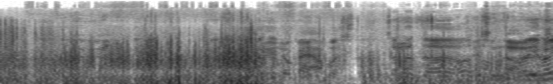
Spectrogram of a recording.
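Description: Strong gusty wind buffets the microphone in a Konkan outdoor setting, roaring steadily throughout with surges, while a person talks over it.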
